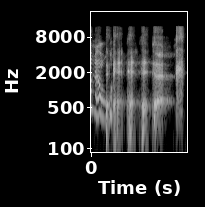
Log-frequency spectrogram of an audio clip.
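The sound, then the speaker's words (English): A quick series of about six harsh, raspy coughs, fairly loud, each burst choppy and voiced, coming one after another with only brief gaps between them. “Wait, why am I coughing?”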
